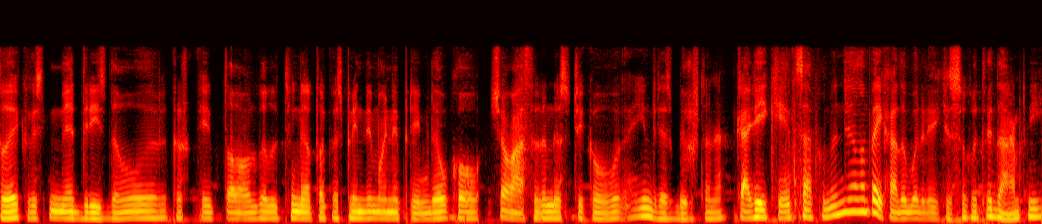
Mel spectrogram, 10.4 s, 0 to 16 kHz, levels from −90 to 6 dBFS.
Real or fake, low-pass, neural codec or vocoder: fake; 7.2 kHz; codec, 16 kHz, 1 kbps, X-Codec, HuBERT features, trained on balanced general audio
